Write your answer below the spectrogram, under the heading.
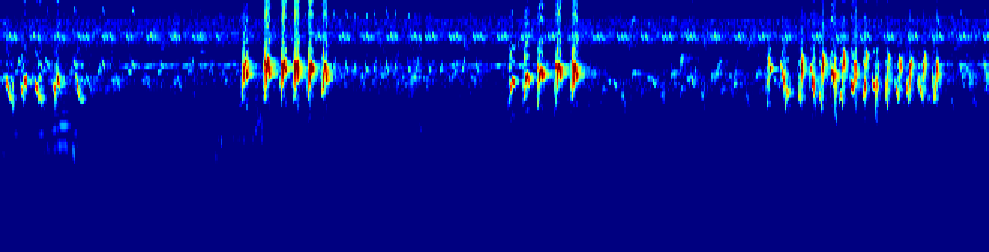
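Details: Young yellow-vented bulbul, three months old, singing in the rapid 'ropel' style used as a lure and as a tutor for other young birds: short bursts of quick chirpy notes, repeated roughly every two and a half seconds, over a steady faint high tone.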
